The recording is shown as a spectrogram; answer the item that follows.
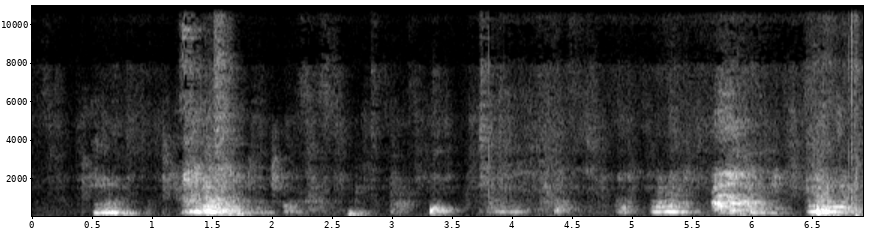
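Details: Cavalier King Charles Spaniels Chelsea and Cloe at a breeder's home in the Sierra de Madrid, Spain; a string of short, whiny yelps and whimpers repeats roughly every second, with a woman's voice greeting the dogs nearby.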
